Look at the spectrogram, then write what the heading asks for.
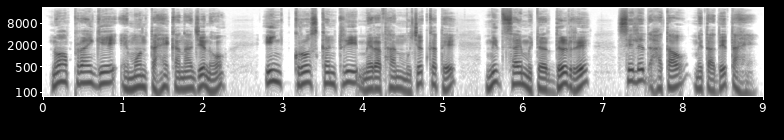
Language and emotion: Santali, neutral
